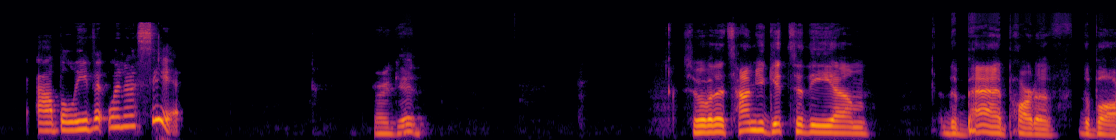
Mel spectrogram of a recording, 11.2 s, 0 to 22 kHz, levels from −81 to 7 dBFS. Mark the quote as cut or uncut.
uncut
